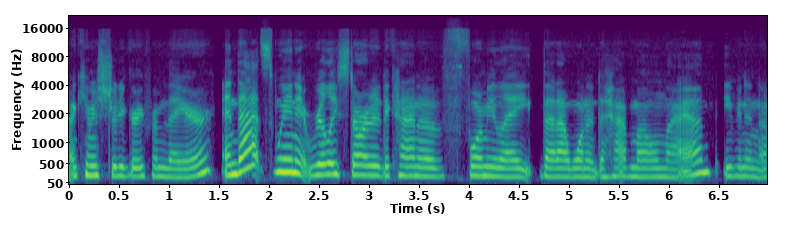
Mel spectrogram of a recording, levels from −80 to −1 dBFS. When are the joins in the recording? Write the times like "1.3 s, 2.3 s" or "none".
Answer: 1.5 s

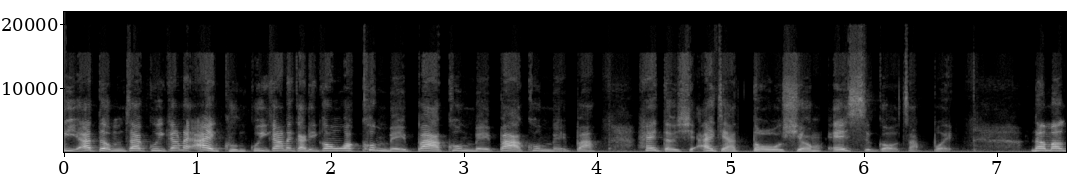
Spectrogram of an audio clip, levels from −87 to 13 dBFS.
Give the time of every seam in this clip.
none

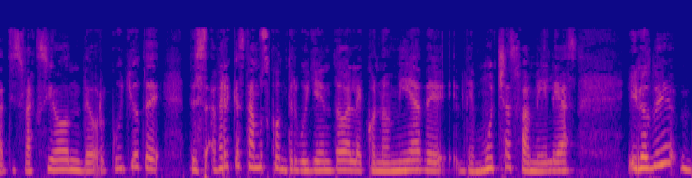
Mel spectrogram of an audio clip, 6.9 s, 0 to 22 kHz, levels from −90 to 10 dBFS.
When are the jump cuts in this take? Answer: none

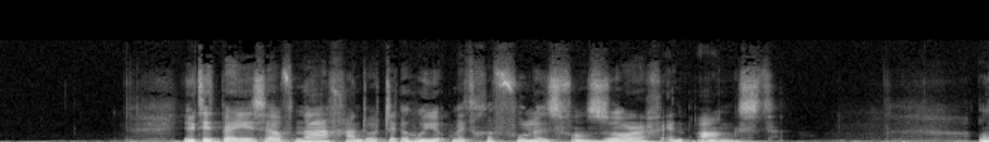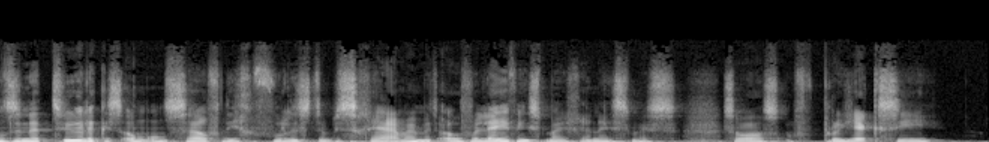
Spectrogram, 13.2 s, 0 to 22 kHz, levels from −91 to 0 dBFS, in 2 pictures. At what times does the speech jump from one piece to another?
1.3 s, 2.7 s, 3.0 s, 7.3 s, 8.1 s, 11.8 s

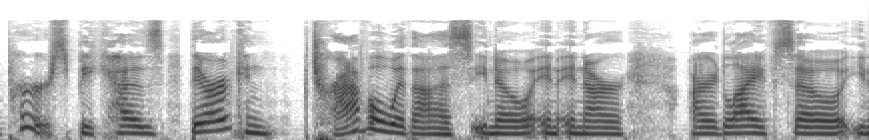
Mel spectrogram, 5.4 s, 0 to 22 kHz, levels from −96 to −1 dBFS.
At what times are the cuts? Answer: 1.1 s, 1.4 s, 3.5 s, 4.5 s

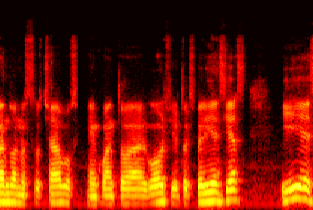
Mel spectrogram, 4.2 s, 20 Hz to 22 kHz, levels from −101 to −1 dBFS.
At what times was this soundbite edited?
1.0 s, 2.4 s

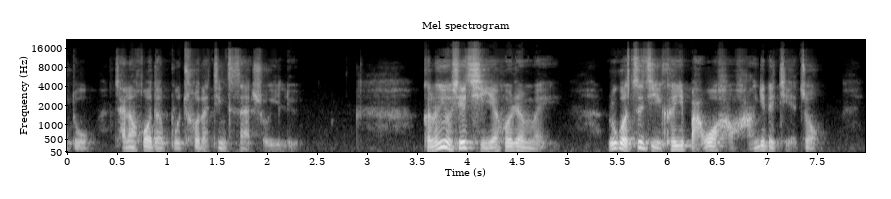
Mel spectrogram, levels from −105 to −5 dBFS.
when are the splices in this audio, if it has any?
none

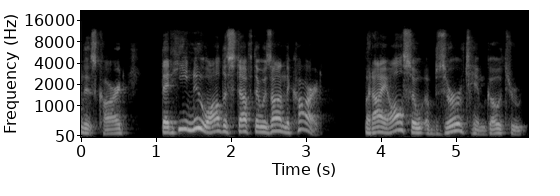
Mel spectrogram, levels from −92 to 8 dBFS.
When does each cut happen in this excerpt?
none

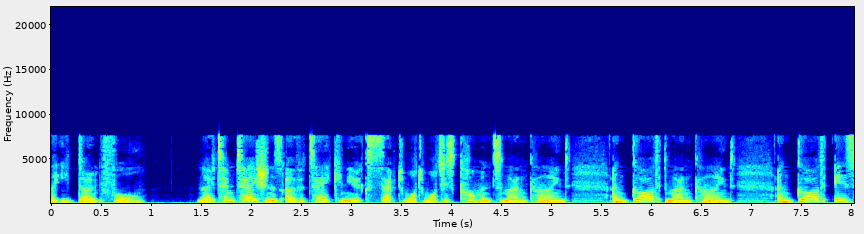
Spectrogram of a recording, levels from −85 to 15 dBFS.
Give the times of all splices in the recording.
1.4 s, 3.7 s, 6.1 s

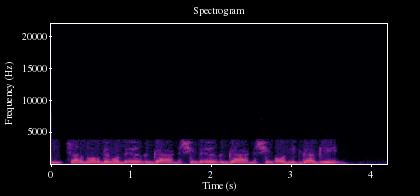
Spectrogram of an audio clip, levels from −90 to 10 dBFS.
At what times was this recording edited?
1.8 s

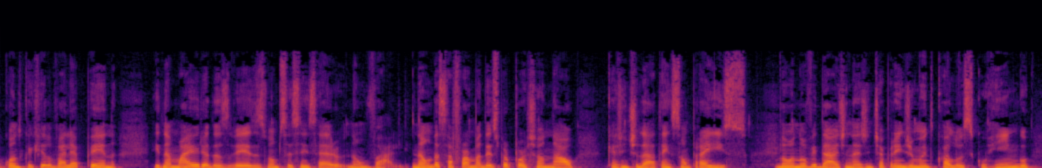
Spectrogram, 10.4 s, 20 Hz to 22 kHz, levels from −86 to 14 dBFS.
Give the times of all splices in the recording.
none

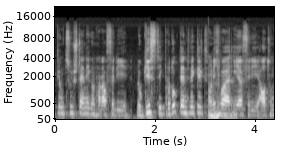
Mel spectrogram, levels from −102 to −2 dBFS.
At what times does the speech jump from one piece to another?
1.5 s

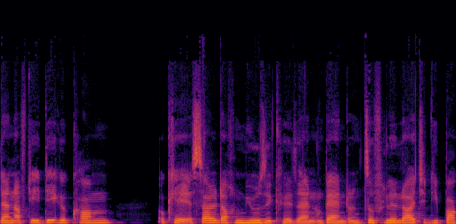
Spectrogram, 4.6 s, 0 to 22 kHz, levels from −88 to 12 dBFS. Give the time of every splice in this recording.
2.2 s, 3.2 s

